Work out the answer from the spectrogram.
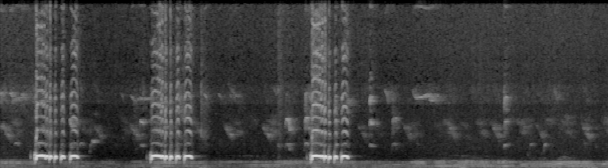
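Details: Local wild-type perkutut (zebra dove), a very vocal lure bird with a strong voice. It gives three loud phrases of quick rolling coo notes about two seconds apart, over a steady low background murmur.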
